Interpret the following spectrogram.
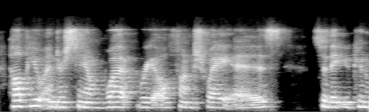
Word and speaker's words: feng shui: It's pronounced feng shui. So if you're ever working with Asian clients and you want to impress them, you would say feng shui. But here, everybody, if you say it the correct way, they kind of look at you funny. So everybody pronounces it feng shui.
